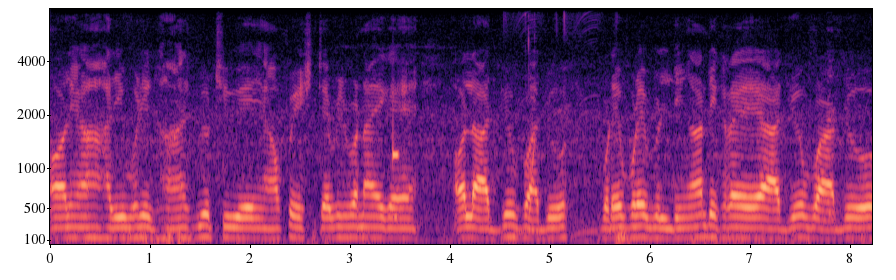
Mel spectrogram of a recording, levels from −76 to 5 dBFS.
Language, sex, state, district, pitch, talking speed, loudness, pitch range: Hindi, male, Bihar, West Champaran, 130 Hz, 160 wpm, -15 LUFS, 125-135 Hz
